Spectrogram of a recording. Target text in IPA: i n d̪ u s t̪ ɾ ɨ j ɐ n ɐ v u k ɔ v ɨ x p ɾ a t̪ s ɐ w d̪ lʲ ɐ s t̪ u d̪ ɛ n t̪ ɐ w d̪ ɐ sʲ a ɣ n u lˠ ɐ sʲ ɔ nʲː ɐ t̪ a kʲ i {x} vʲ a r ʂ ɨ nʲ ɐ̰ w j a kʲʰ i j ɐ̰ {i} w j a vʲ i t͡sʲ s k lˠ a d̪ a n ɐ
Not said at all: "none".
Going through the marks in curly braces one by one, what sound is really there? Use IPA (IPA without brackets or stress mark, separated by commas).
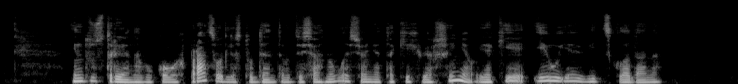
x, i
